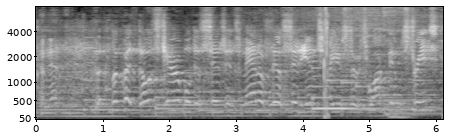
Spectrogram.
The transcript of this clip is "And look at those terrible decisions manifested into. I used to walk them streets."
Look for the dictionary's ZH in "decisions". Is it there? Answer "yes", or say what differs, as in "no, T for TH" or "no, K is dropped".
yes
